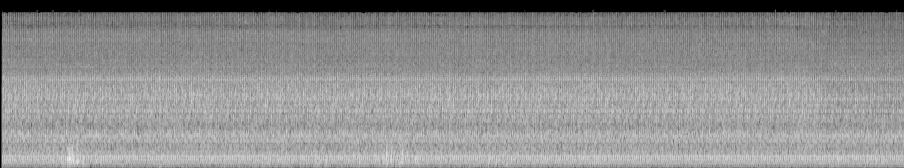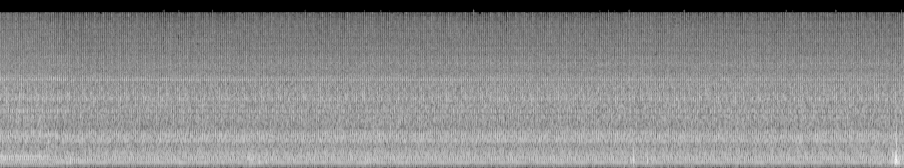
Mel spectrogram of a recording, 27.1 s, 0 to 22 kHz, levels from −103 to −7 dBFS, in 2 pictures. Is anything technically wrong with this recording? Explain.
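Yes. Twice the audio briefly jumbles: at 2.38 to 2.42 s, and again at 22.92 to 23.0 s, where the jumble lasts longer. These are chunks out of order. The audio is in 20 ms pieces, and at each point one piece arrived late and played after pieces that should follow it, one chunk late first, then three. Nothing is lost, but the order is scrambled, with hard joins.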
